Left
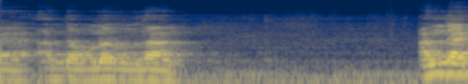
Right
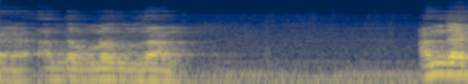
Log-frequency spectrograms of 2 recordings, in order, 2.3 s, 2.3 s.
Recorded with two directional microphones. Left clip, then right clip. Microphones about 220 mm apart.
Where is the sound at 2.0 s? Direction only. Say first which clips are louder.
Even; 55° left (ahead or behind).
